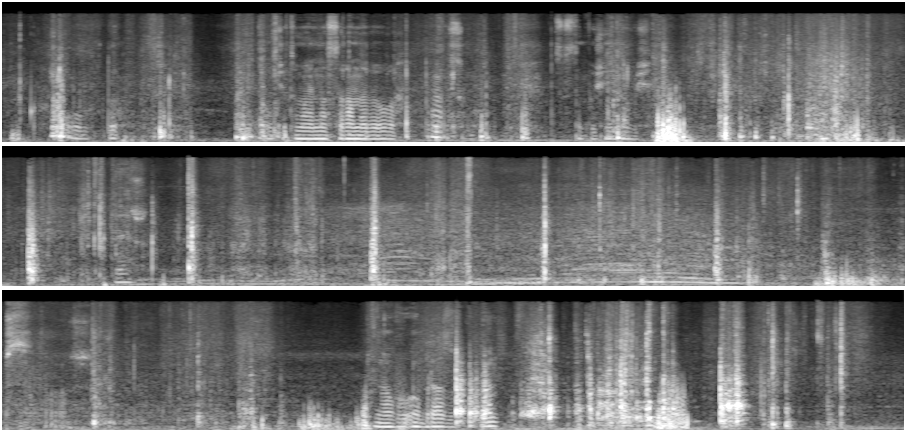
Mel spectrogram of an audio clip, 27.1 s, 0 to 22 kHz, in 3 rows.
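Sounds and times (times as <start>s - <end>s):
paper magazines shuffled: 4.0s - 12.4s
dull thump: 10.7s - 17.9s.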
